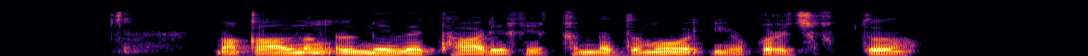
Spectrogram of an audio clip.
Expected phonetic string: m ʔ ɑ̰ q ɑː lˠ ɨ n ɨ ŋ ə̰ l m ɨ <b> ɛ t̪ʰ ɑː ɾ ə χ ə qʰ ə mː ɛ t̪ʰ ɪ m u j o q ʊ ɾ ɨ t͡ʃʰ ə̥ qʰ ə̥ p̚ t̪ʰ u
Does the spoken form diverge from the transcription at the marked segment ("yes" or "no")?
yes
